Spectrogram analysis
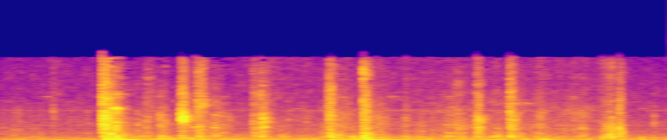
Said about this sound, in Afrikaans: Sluit die deur en kom sit. Sluit, meneer? Ja.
